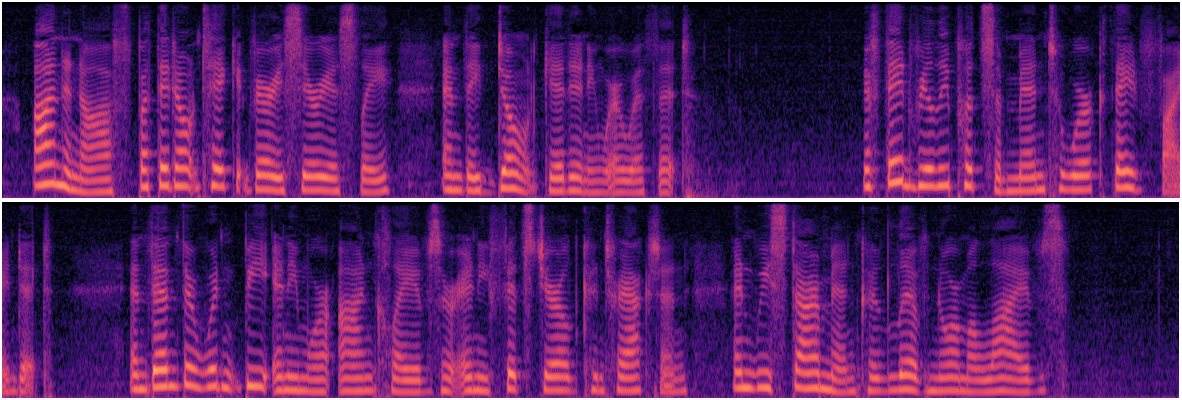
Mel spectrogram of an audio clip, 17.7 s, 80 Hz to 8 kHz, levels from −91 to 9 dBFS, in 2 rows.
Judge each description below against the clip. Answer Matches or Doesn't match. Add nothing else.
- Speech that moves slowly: Doesn't match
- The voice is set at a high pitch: Matches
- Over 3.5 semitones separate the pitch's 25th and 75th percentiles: Matches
